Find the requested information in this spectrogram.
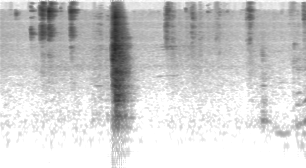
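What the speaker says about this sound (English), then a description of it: "Oops, drop my scissors." Scissors drop with a single sharp clatter during a home craft session gluing paper grass, a bright impact standing out among faint rustles and handling noises.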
